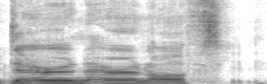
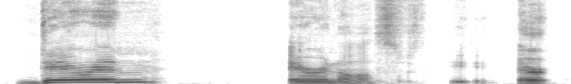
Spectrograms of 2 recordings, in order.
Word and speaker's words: Darren Aronofsky: It was directed by the great, shit, I was gonna ask you how to pronounce his name. Darren Aronofsky. Darren Aronofsky.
